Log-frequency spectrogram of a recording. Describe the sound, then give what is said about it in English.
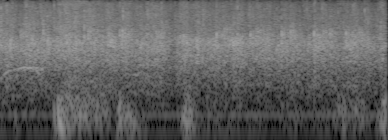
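A large audience applauds in a steady, dense wash of clapping, loud and sustained throughout with no voices standing out, clapping their hands for Jesus. “would you indulge me by putting those hands together and clapping them for Jesus?”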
